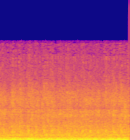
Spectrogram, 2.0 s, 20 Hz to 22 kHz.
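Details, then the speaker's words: 1966 Impala barn find, sat about two years, started after a few pedal pumps: steady, low, deep idle with an even beat and no knocks. Owner thinks it runs a little rich; it smokes on one side, and a rebuild is suspected. "give it a few pumps few more pumps it actually fires and will run that sounds like it's little on gas there she"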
